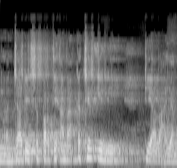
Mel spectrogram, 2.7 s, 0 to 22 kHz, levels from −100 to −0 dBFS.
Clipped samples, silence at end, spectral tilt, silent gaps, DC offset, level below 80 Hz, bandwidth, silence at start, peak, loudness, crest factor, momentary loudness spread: under 0.1%; 0 s; -4.5 dB/octave; none; under 0.1%; -58 dBFS; 13 kHz; 0 s; -6 dBFS; -21 LUFS; 16 dB; 7 LU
